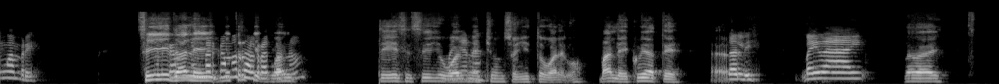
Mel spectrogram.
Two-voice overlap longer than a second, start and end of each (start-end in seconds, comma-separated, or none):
1.6-3.0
